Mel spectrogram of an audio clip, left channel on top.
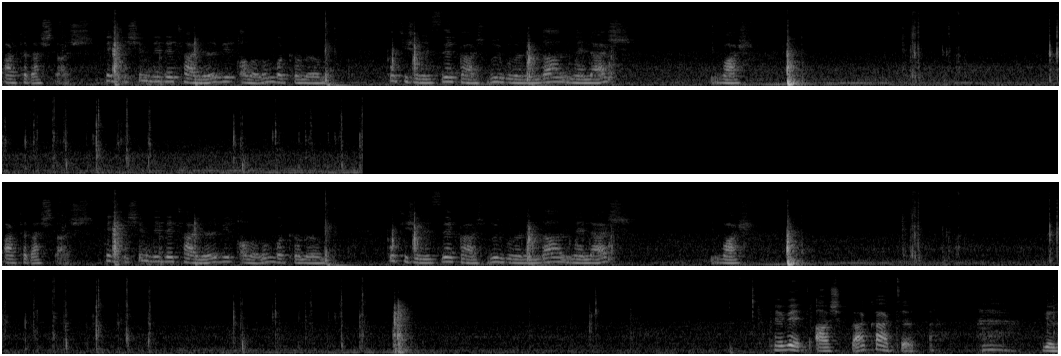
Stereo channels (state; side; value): drops out; left; at 14.2 s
